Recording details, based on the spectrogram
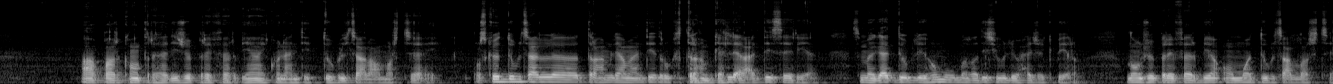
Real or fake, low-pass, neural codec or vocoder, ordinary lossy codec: real; none; none; none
